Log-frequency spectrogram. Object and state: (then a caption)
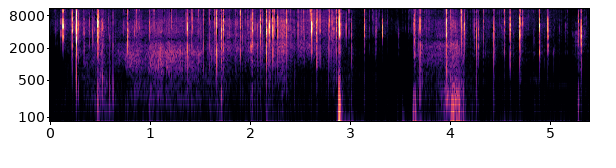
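Foil-wrapped gift box in plastic film. Fingertips and nails scratch and press the crinkly plastic film around a small gold foil-wrapped cube gift box, likely hollow. Bright, dry crackles and rustling crinkles come in quick bursts, with a short quiet gap past the middle and a softer, duller press before the crackling resumes.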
